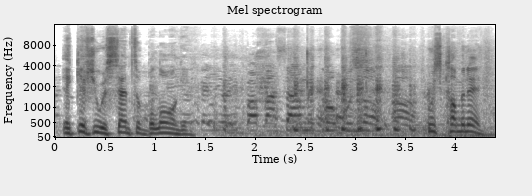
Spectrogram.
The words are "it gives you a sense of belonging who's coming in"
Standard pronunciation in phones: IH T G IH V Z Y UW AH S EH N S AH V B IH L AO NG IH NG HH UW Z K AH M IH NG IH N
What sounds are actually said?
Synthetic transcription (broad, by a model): IH T G IH V Z Y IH AH S EH N S AH V B IH L AO NG IH NG HH UW Z K AH M IH NG IH N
